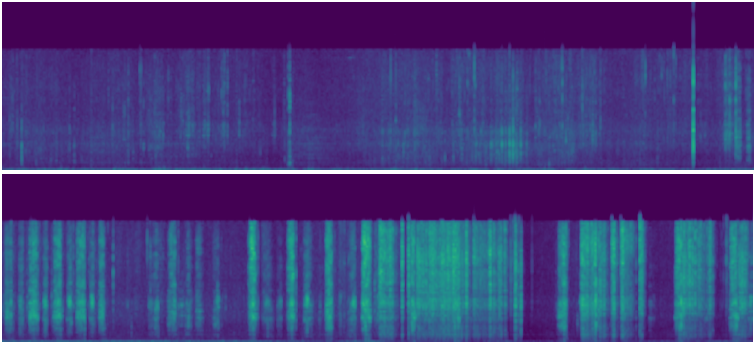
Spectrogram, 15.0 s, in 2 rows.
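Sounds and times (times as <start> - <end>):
steady low rumble: 0.0 - 15.0
knife scraping ferrocerium rod: 7.2 - 15.0.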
